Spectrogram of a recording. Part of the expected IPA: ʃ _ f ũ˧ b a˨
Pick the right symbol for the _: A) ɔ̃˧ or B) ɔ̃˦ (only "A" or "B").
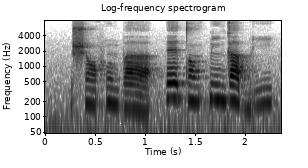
A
